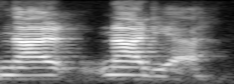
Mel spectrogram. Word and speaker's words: Nadja: And her name is Nadia, but spelled with the J, Nadja, Nadia.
